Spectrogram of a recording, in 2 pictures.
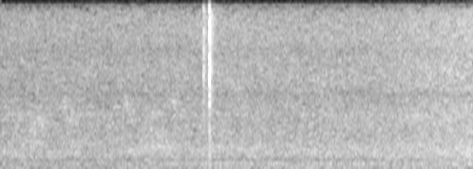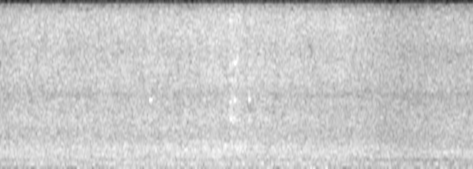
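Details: Swarming honey bees at a monastery apiary produce a continuous layered drone, thick and unbroken, growing a little louder in the second half, with a brief sharp click early on.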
